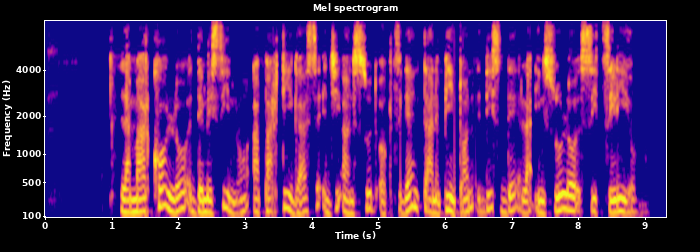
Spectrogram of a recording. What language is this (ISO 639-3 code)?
epo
